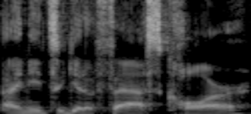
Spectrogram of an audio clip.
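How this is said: It is spoken in an American accent. "Et américain"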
